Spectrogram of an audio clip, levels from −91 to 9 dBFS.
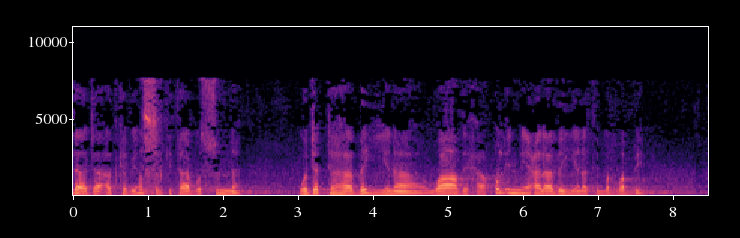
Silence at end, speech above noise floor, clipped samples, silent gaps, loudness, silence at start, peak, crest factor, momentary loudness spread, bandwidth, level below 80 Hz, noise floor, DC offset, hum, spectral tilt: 0.5 s; 27 dB; under 0.1%; none; -21 LUFS; 0 s; -4 dBFS; 16 dB; 9 LU; 8 kHz; -52 dBFS; -47 dBFS; under 0.1%; none; -7 dB/octave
